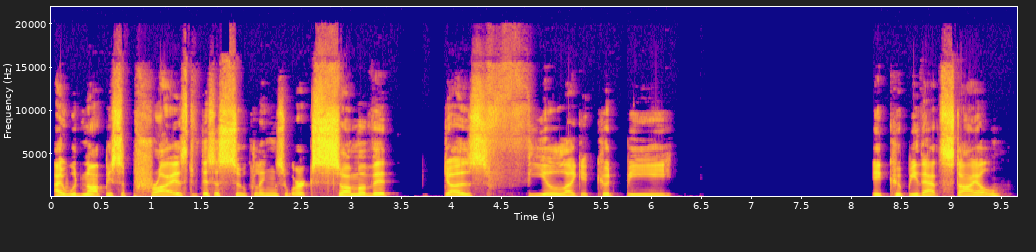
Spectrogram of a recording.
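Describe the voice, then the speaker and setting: A man giving off-the-cuff reaction commentary, informal and emphatic with casual swearing, rambling and halting as if short on sleep. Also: a little high, fairly bright tone, no room sound, studio quality. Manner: rambling, halting, trailing off mid-thought. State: tired after being awake for twenty hours. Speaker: host of a reaction video.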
